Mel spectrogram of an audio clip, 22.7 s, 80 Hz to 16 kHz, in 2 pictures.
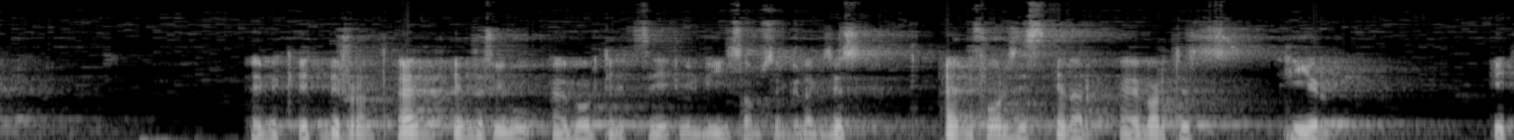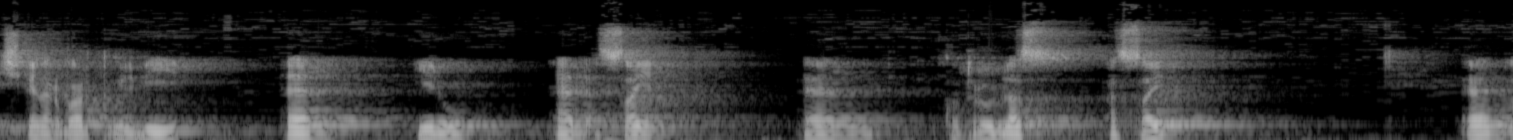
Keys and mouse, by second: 0.0-1.1 drag, 1.1-2.1 middle drag, 2.1-5.5 drag, 6.5-8.3 right drag, 6.8 Tab, 8.3-9.3 drag, 12.1 middle click, 12.7-15.3 drag, 16.1 Tab, 16.9 Tab, 18.1 ctrl+KP_Add, 20.5 Tab, 21.5 Tab.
